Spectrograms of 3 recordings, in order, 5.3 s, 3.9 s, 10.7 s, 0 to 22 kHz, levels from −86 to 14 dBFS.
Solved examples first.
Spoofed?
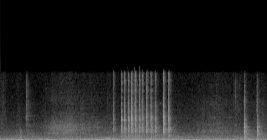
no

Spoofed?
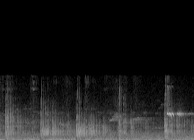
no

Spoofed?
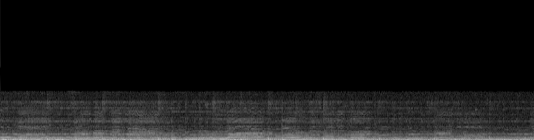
no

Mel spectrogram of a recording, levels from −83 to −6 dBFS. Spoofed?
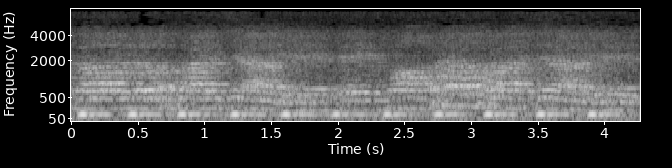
no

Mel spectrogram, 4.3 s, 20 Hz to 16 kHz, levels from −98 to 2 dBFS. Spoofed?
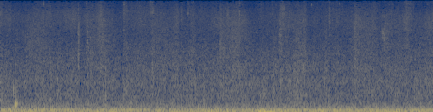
no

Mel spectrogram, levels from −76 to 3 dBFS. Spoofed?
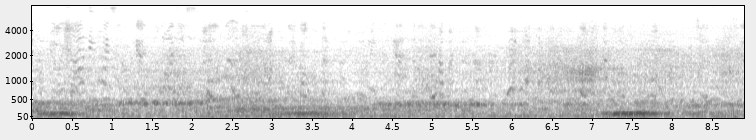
yes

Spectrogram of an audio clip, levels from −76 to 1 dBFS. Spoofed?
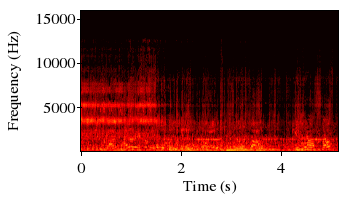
yes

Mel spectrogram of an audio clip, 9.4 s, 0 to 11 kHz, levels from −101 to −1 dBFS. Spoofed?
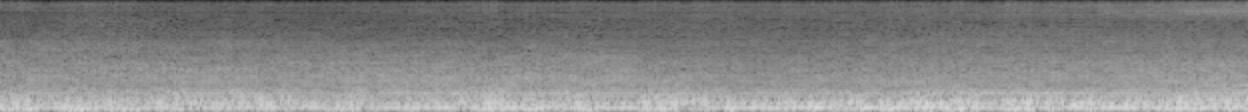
yes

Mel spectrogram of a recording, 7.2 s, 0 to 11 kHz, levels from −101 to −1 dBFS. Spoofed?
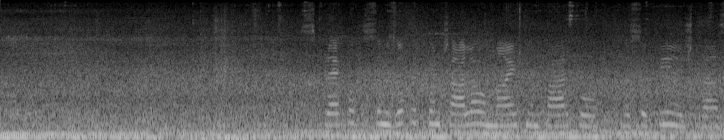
no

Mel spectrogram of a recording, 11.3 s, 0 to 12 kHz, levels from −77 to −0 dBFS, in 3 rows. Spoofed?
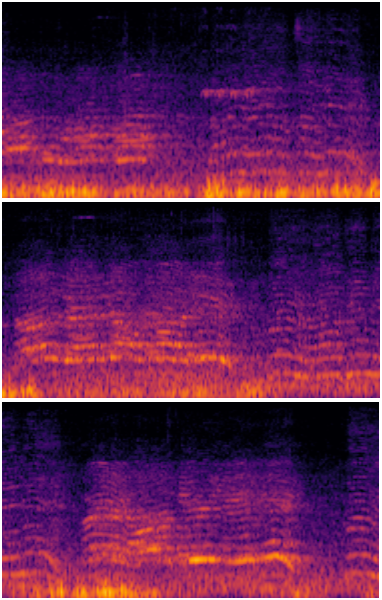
no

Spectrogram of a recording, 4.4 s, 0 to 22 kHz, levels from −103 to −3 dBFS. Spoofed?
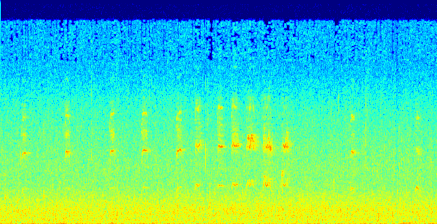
no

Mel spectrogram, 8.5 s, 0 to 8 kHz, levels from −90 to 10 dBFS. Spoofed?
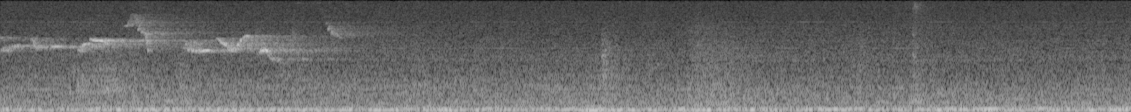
no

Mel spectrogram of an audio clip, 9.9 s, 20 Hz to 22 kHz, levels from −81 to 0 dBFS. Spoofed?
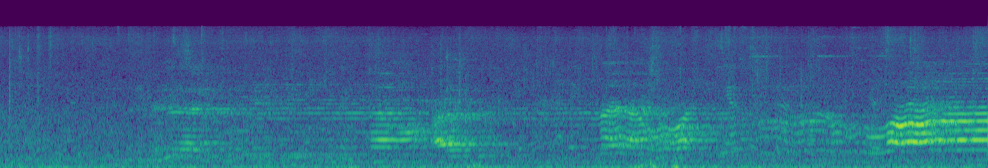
no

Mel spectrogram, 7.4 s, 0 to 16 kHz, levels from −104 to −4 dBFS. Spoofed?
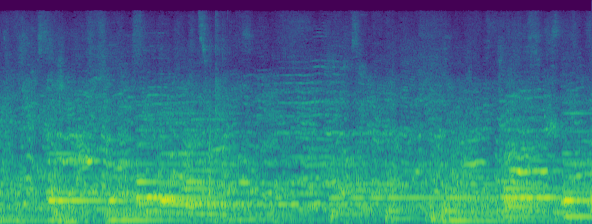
no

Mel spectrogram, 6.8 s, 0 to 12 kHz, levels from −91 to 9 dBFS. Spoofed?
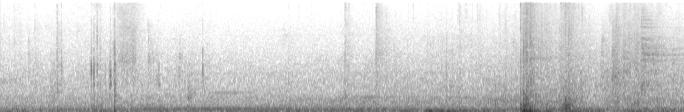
no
